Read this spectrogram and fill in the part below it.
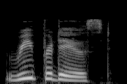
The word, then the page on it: reproduced: British English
